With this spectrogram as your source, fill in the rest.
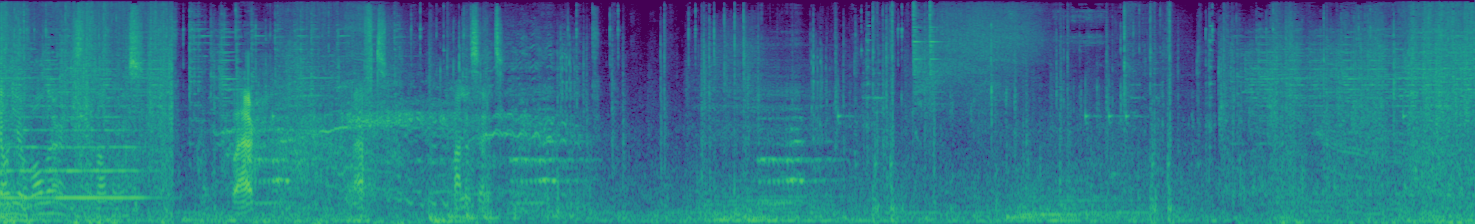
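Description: Short game chimes and clicks sound now and then.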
